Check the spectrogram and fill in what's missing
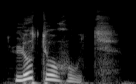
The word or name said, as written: autoroute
